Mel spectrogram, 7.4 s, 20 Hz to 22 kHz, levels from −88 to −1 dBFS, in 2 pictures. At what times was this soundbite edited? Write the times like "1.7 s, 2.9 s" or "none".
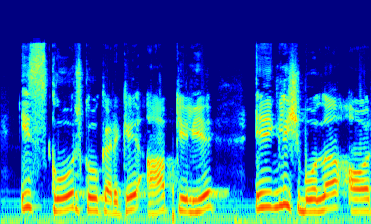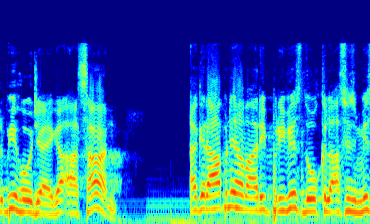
none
